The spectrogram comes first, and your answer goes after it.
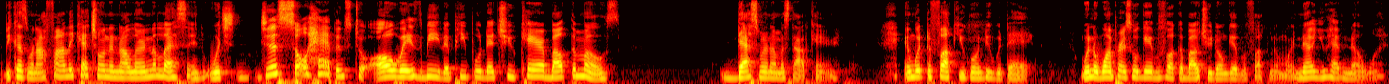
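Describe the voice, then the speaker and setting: A young woman from the United States co-hosting a podcast in loose casual chat. She rants hard and swears freely, her voice sitting at an ordinary middle pitch. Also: fast, creaky, darkish tone. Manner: profane, heated ranting. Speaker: podcast co-host.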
